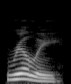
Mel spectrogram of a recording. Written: rilley

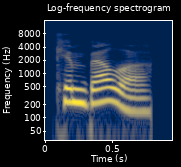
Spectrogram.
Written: kimbella

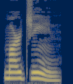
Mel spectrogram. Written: margene

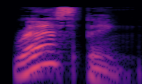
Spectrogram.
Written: rasping

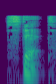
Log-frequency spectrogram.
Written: stet

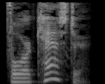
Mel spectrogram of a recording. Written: forecaster

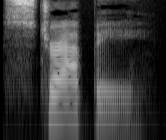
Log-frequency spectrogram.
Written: strappy

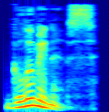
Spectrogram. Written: gloominess

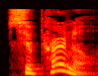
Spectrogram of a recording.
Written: supernal

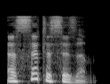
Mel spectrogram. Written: asceticism

